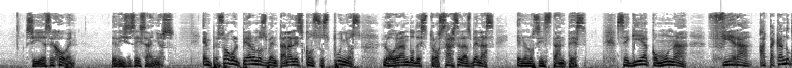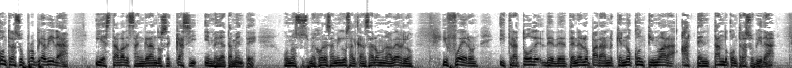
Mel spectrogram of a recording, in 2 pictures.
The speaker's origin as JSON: {"language": "Spanish", "town": "Ciudad Juárez", "region": "Chihuahua", "country": "Mexico", "tie": "born or raised there", "also_born_or_lived": "Parral", "said": "yo crecí en Ciudad Juárez, Chihuahua, nací en un pueblito de Chihuahua que se llama Parral, Chihuahua, y crecí de los 7 años en adelante. Cuando mi padre nos abandonó, mi madre se cambió a Ciudad Juárez y de ahí empezamos a vivir"}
